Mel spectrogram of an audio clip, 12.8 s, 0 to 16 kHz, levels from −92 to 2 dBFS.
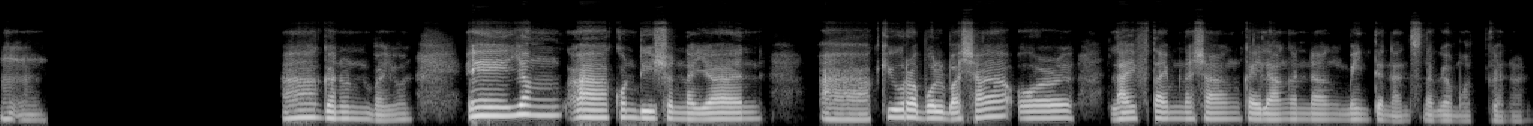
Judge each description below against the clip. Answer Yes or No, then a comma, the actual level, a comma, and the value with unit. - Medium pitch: Yes, medium, 145 Hz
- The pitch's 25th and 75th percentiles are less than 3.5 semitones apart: No, average, 4.5 semitones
